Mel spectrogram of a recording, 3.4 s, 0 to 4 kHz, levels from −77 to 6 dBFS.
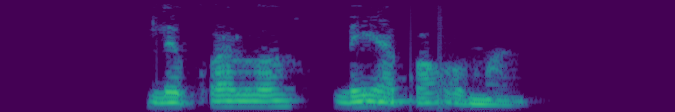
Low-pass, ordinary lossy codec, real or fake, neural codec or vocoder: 3.6 kHz; AAC, 24 kbps; real; none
